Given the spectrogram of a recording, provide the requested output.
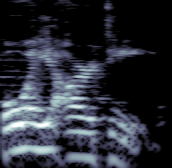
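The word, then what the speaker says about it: Boyardee: if it was like a uh how to pronounce it, which is Boy Rard, which is if you're trying to look at the actual name is trying to figure out it's properly pronounced.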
